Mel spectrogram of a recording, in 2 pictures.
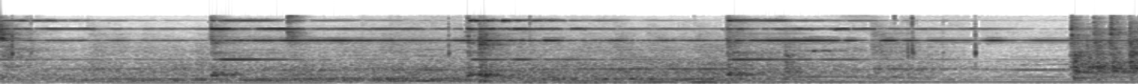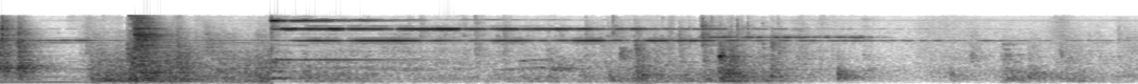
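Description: Elevator car running with a low steady hum and thin high whines; the hum stops about eight seconds in as the car arrives, followed by a couple of louder noisy rushes as the doors slide open, then quieter lobby sound.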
